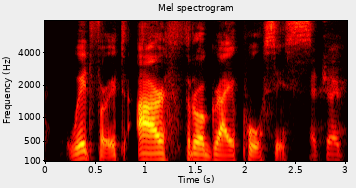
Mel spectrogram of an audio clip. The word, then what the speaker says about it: arthrogryposis: it this is many years of attempts to pronounce it for me so i've gotten it right this time arthrogryposis it's a a condition that affects your joints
